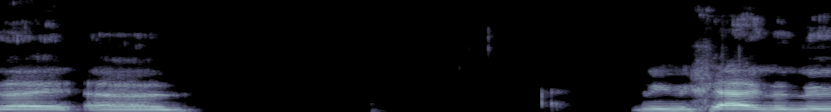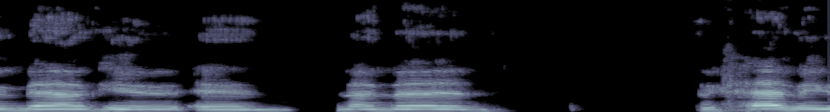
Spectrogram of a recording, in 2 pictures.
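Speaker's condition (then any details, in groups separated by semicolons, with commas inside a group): Moebius syndrome; severe nerve damage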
